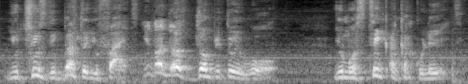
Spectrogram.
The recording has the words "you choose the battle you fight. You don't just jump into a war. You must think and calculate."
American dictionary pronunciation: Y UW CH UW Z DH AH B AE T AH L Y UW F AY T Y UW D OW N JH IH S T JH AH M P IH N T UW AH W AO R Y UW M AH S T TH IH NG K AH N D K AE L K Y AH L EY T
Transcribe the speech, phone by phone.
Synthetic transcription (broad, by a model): Y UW CH UW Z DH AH B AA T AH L Y UW F AY T Y UW D OW N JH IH S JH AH M P IH N T UW AH W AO L Y UW M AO S T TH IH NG K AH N K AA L K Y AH L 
